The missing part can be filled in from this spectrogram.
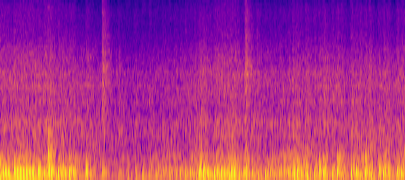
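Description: Low engine idle with an uneven, lumpy beat and the revs wandering up and down, a rough idle with no clear cause.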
